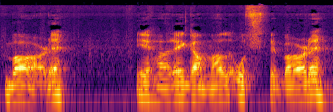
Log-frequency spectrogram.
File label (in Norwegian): "baLe", Numedalsmål; Substantiv hokjønn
